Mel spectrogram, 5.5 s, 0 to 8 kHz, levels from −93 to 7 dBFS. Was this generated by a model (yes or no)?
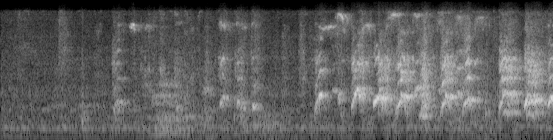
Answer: yes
